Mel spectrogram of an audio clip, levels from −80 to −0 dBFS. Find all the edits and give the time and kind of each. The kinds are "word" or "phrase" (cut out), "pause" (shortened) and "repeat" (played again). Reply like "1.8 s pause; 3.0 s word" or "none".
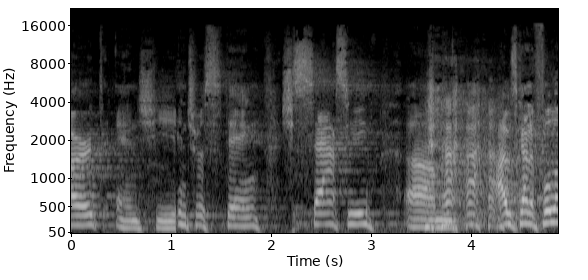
1.0 s word; 2.2 s word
